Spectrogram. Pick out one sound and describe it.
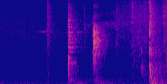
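Billiard balls knock against each other.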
